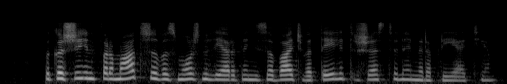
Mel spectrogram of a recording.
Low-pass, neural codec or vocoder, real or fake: 7.2 kHz; codec, 16 kHz, 0.3 kbps, FocalCodec; fake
